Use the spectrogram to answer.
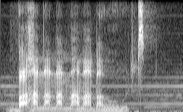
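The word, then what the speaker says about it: Bahamut: Your most used FF7 summon was uh summon was Bahama.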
